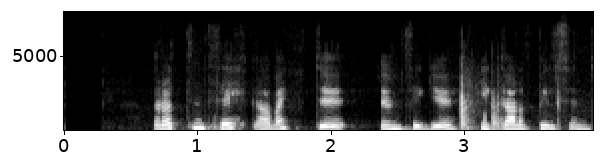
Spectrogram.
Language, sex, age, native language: Icelandic, female, 15, Icelandic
